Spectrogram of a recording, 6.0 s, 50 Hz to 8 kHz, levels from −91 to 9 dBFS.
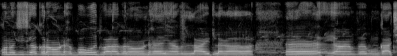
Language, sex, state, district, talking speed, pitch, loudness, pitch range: Hindi, male, Bihar, Araria, 180 wpm, 235 Hz, -20 LUFS, 225-245 Hz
